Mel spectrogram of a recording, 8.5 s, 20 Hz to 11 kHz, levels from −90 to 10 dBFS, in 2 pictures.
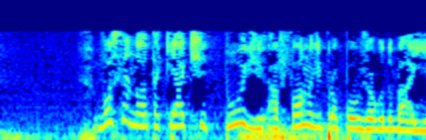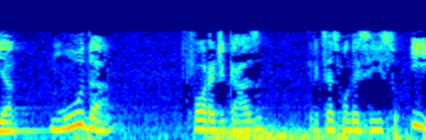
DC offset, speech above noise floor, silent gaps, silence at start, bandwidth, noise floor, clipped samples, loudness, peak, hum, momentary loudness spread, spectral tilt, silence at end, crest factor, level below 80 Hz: under 0.1%; 30 dB; none; 0 s; 6 kHz; -54 dBFS; under 0.1%; -25 LUFS; -2 dBFS; none; 13 LU; -9.5 dB/octave; 0 s; 24 dB; -32 dBFS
